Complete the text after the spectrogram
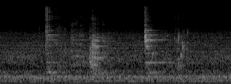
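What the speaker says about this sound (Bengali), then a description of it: "এবার আমি জল অ্যাড করে দেবো। দিয়ে ঝোলের সাথে মশলাটাকে আলুটাকে মিশিয়ে নিচ্ছি আমি।" A spoon stirs water into egg curry masala and potatoes in a pan, giving soft liquid sloshing with a couple of distinct metallic clinks against the pan, close and fairly quiet.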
